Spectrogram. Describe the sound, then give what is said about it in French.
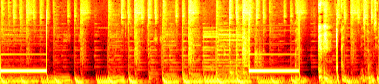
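Ringing tone of an outgoing telephone call: two steady, even tones of about a second each, several seconds apart, over loud, continuous background music. “On appelle Dylan maintenant, bonne chance.”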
